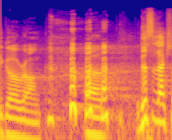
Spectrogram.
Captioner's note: laughter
